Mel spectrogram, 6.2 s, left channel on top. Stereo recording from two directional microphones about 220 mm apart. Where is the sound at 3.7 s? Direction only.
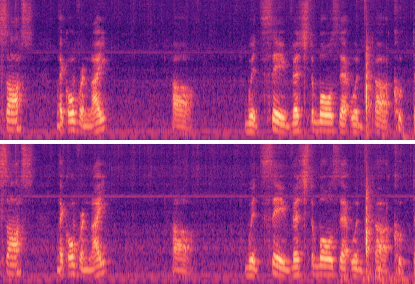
35° left (ahead or behind).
